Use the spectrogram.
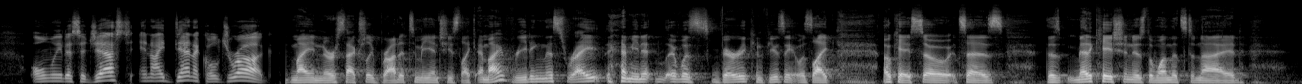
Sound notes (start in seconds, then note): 5.8 chuckles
